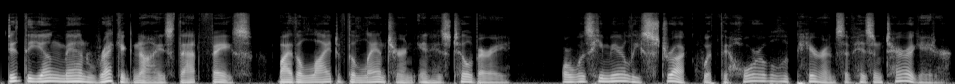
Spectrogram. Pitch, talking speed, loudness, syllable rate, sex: 105 Hz, 175 wpm, -18 LUFS, 5.2 syllables/s, male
